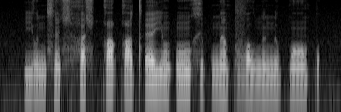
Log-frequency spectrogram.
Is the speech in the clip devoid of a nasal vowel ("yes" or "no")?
no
